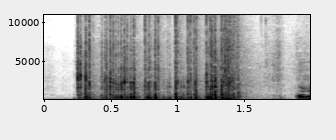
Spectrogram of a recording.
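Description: A deck of tarot cards being shuffled: a dense run of rapid, papery flicks lasting just over a second, ending before a voice comes in.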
